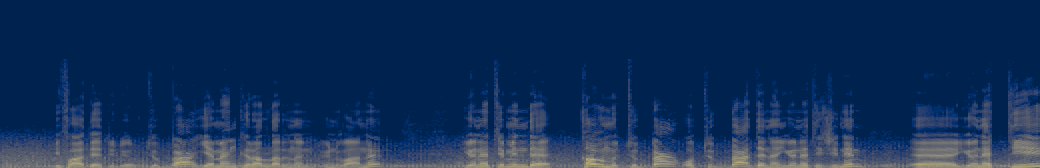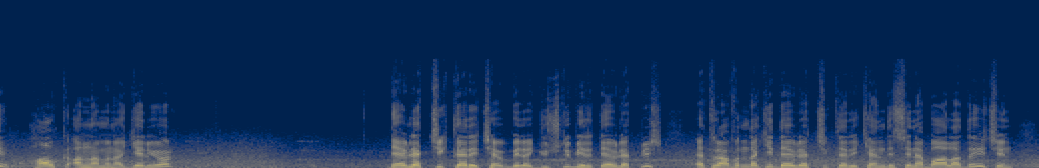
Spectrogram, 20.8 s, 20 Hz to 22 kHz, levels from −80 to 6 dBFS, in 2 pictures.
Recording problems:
train or aircraft noise; noticeable; throughout; 15 dB below the speech

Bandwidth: 14.5 kHz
